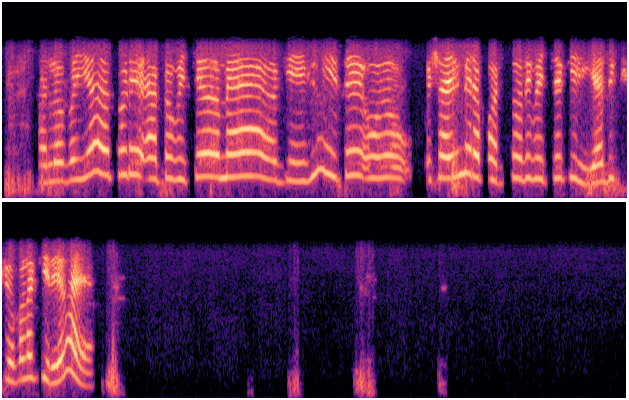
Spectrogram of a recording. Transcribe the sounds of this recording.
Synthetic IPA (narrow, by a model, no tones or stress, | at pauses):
ɦɛːloːbəijaːt̪ʰoːɽeːɛːʈoːʋɪt͡ʃmɛ̃ːɡeiːɦuiːt̪eːoːʃaːjəd̪meːɾaːpəɾsoːd̪eːʋɪt͡ʃkɪɾijɛːd̪ɪkʰːijoːbaːlaːkɪɾed̪aːjɛː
